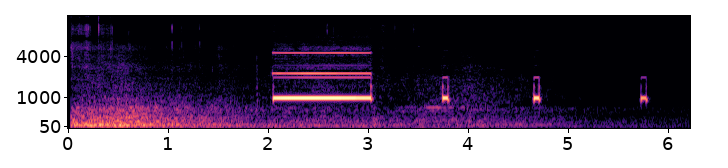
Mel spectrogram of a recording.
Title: 1046-3 輸液ポンプ OT-707 通電確認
